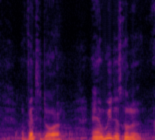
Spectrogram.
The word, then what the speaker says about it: Aventador: This car is, read it for yourself because I don't want to mispronounce it. And not the Aventus, okay? It's the Aventador. Aventador.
